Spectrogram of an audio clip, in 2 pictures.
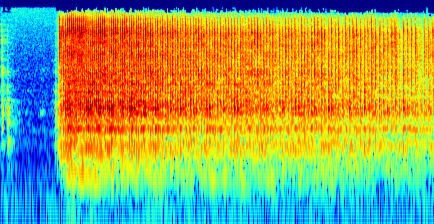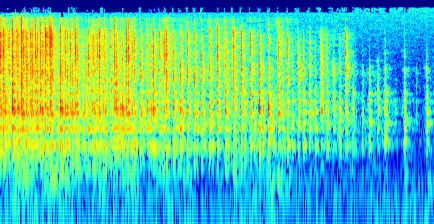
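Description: A spinning prize wheel picking the next manga to review whirs with rapid ticking that thins out and slows to sparse, separate clicks, fading out over about eight seconds.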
